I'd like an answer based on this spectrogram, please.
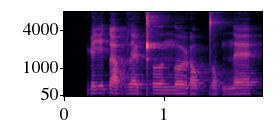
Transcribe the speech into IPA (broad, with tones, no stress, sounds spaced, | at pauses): ɽ i˦ ɗ a˧ b l ɛː˧ ʈʰ ʊː˦ n̪ oː˦˨ ɽ ɔ˧ b d̪ ɔ˨ b n̪ ɛ˦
